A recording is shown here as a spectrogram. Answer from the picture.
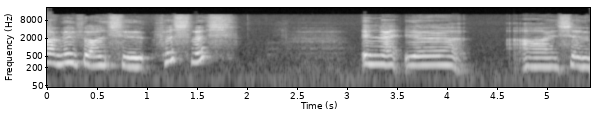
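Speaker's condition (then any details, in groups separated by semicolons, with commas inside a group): Head and neck cancer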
